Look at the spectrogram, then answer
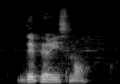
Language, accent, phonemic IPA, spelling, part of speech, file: French, France, /de.pe.ʁis.mɑ̃/, dépérissement, noun, LL-Q150 (fra)-dépérissement.wav
- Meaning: 1. decline 2. wasting (away), withering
